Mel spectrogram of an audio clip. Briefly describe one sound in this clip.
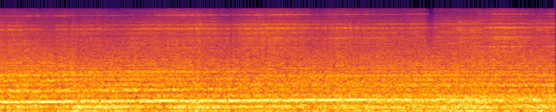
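A subway train's motor hums steadily and slowly rises in pitch.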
